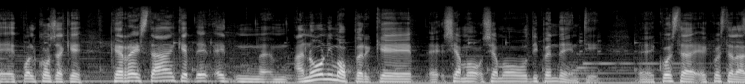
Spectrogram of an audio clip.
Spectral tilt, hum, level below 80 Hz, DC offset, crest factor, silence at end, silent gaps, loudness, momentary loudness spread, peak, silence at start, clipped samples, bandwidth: -6 dB/octave; none; -32 dBFS; under 0.1%; 16 dB; 0 s; none; -16 LUFS; 8 LU; 0 dBFS; 0 s; under 0.1%; 15.5 kHz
